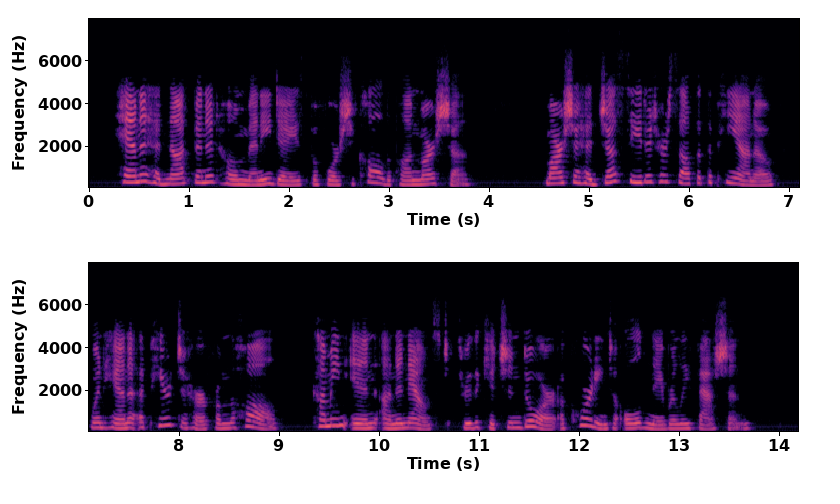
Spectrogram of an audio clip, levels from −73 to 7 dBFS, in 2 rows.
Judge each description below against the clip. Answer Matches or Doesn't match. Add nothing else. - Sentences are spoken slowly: Doesn't match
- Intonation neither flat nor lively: Matches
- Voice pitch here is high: Matches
